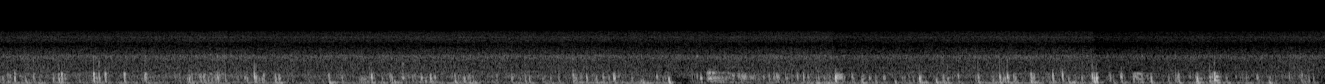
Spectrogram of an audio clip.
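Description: Loud irregular gurgling and rumbling bursts over a steady hum: stomach growling, ordinary gut sounds.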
